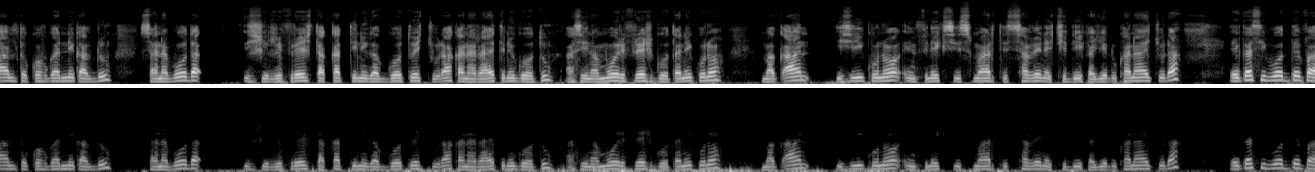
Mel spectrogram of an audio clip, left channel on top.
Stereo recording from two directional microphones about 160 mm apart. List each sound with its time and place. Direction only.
0.0 s speech: 35° left (ahead or behind)
0.5 s speech: 20° left (ahead or behind)
3.7 s speech: 30° left (ahead or behind)
6.6 s speech: 30° left (ahead or behind)
6.8 s speech: 20° left (ahead or behind)
7.2 s speech: 35° left (ahead or behind)
7.9 s speech: 20° left (ahead or behind)
10.8 s speech: 30° left (ahead or behind)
